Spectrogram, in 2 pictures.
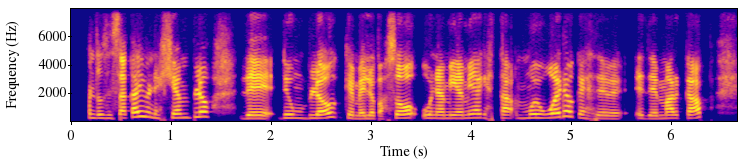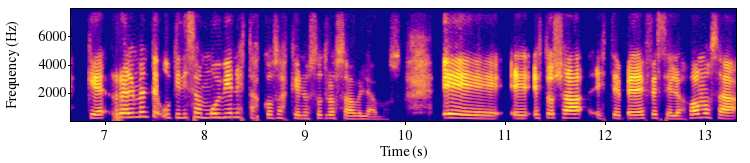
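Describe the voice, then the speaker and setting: In a dry, close sound with no echo, a woman talks at a high pitch with ordinary pitch variation. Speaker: SEO specialist. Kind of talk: webinar presentation. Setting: live webinar. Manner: fast.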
